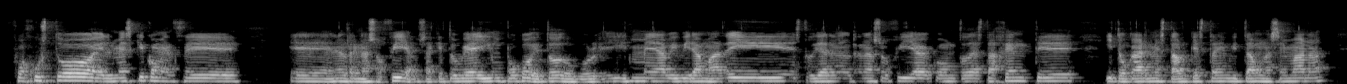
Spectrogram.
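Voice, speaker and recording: Speaking in a monotone, flat intonation, a man with a fairly high pitch keeps a moderate pace. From Spain, Toledo. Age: 20s. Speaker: clarinetist. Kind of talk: interview.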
